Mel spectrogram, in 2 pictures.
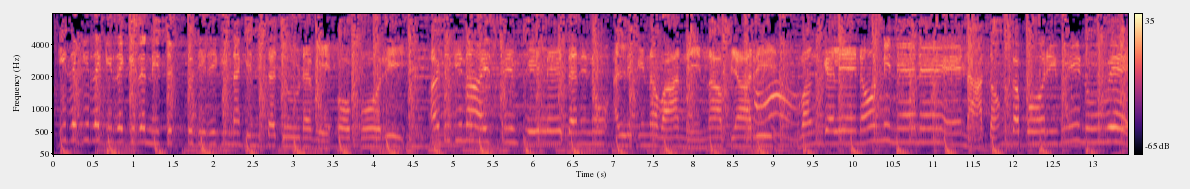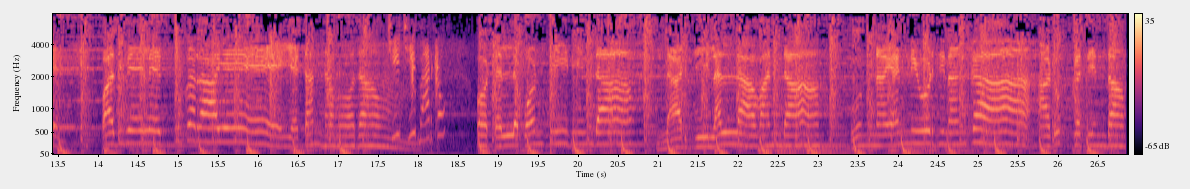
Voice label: comedy telugu

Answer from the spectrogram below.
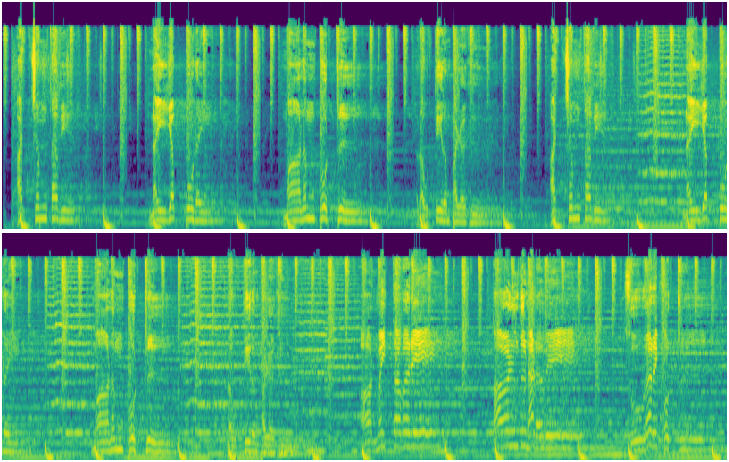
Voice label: Tamil saying ringtone

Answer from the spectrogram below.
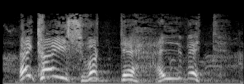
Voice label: Norwegian cursing

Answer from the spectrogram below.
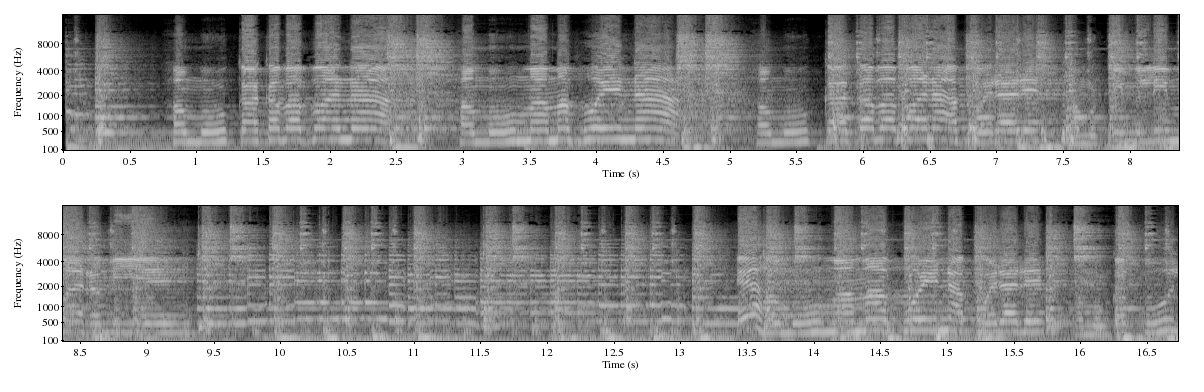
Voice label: funny gujarati

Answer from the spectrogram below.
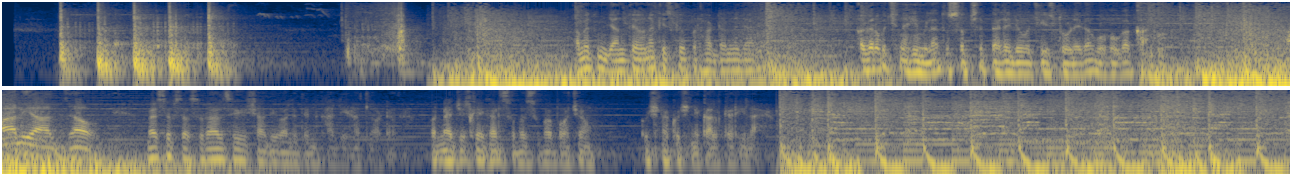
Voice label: dialogue ringtone; raid

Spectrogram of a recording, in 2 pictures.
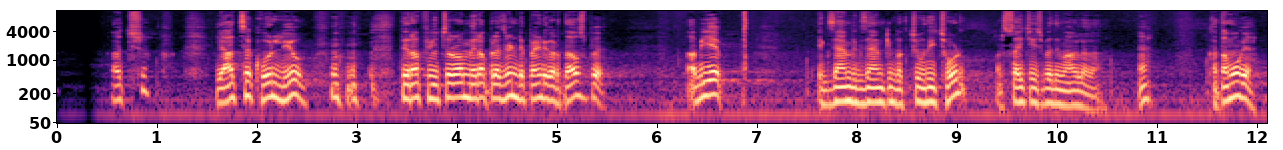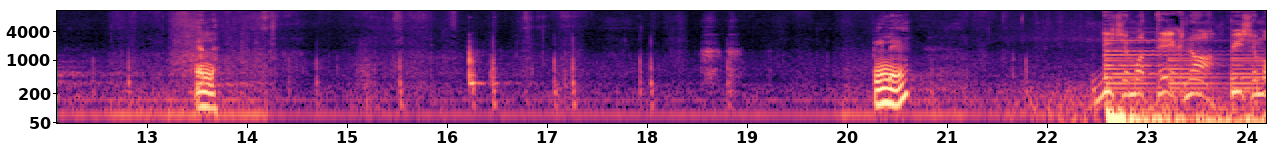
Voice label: dialogue ringtone; carryminati

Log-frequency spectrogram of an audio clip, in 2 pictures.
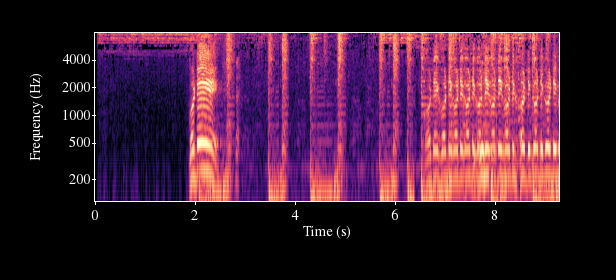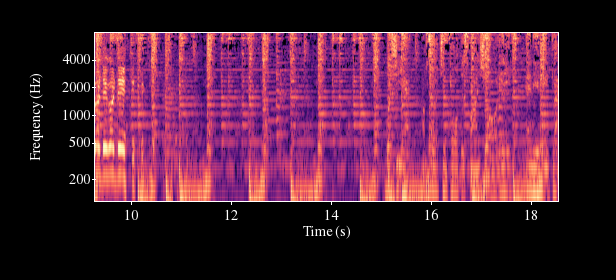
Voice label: goti funny, ringtone; akshay

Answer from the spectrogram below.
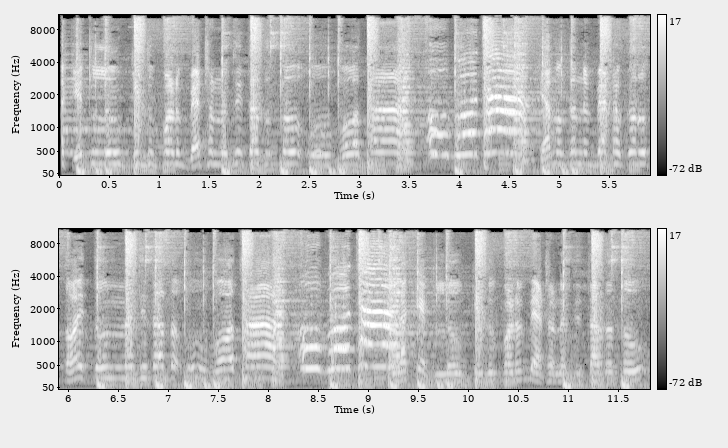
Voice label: funny gujarati

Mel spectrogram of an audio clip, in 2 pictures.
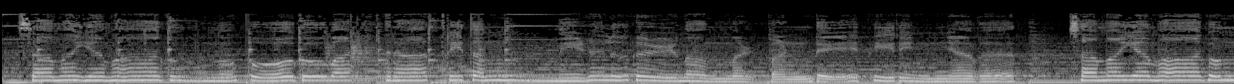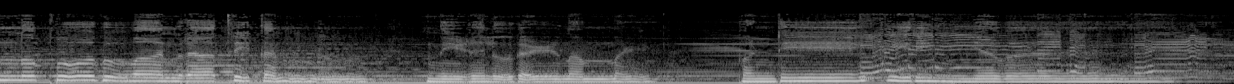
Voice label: malayalam kavitha

